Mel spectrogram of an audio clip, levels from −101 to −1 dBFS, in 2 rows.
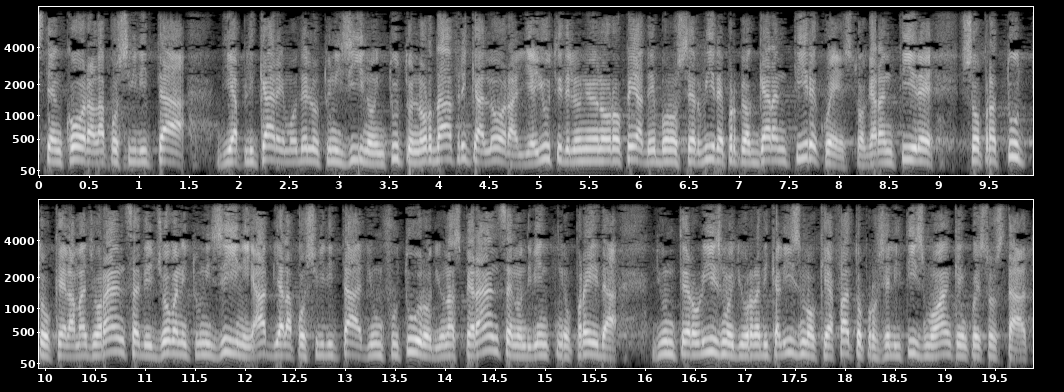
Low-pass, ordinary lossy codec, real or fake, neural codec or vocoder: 7.2 kHz; none; real; none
